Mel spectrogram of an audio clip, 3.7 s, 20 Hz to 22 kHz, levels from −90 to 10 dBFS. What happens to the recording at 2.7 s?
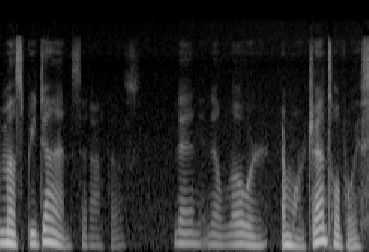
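At 2.7 s the automatic gain rising is still under way. It runs from 0.5 to 2.79 s. The input level fell by about 14 dB, as if the talker moved back from the microphone around 0.5 s. The gain control judged the signal too quiet. It then lifted its gain slowly, by about 4 dB. The voice and the room noise swell together. The rise ends just after 2.7 s.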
